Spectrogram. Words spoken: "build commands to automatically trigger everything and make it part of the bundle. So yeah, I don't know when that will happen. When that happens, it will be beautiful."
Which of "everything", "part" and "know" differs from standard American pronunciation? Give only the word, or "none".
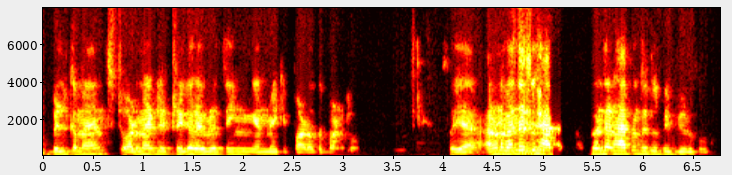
everything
